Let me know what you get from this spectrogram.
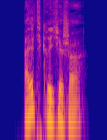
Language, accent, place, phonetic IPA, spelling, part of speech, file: German, Germany, Berlin, [ˈaltˌɡʁiːçɪʃɐ], altgriechischer, adjective, De-altgriechischer.ogg
- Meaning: inflection of altgriechisch: 1. strong/mixed nominative masculine singular 2. strong genitive/dative feminine singular 3. strong genitive plural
